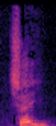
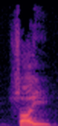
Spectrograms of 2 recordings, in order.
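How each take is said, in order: First: The syllable sounds light and thin. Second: The syllable sounds heavy and dark. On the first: The speaker calls it right. "الياء مرققه" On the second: The speaker calls it wrong. "تفخيم الياء"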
